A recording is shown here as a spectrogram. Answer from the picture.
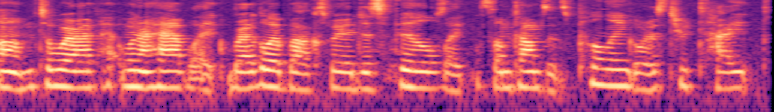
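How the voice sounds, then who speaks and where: In a monotone, flat intonation, a woman speaks at a very fast pace with hardly any pauses and a medium pitch. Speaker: beauty vlogger. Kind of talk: casual vlog talk.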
